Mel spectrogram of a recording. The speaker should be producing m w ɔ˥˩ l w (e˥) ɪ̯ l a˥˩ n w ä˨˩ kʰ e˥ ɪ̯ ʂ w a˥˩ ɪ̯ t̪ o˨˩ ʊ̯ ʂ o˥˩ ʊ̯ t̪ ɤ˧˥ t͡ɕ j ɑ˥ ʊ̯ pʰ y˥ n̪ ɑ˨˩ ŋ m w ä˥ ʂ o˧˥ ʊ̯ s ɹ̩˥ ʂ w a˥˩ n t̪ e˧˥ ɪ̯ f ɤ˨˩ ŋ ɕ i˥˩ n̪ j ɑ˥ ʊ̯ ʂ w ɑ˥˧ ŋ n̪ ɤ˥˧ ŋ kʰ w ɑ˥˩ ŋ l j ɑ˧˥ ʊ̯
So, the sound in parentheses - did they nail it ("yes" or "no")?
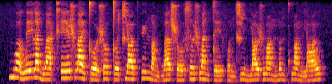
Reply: yes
